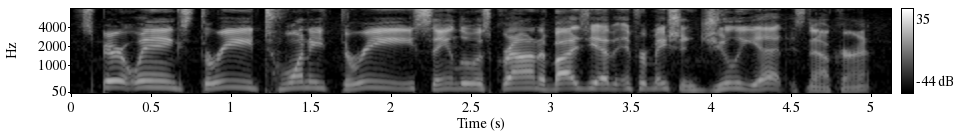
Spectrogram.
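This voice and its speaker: A man serving as ground controller on an online flight simulation network gives clipped, procedural air traffic control instructions. His voice is high and his speed normal.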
